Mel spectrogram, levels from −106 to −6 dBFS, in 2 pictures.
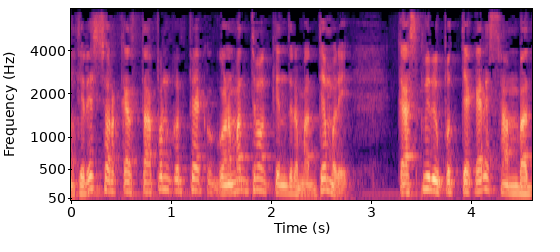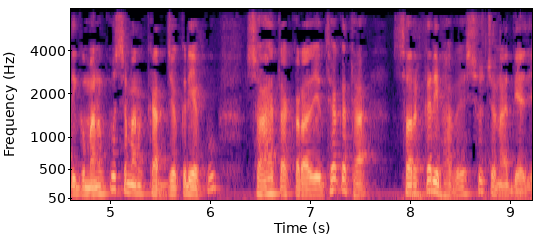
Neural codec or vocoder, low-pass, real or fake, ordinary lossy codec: none; 7.2 kHz; real; none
